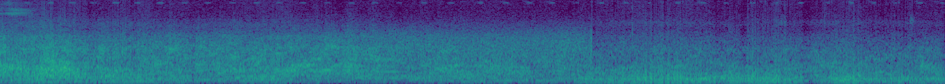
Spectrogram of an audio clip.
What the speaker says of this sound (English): Sounds like a fighter jet.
